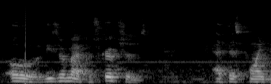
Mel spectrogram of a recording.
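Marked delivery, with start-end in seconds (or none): none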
